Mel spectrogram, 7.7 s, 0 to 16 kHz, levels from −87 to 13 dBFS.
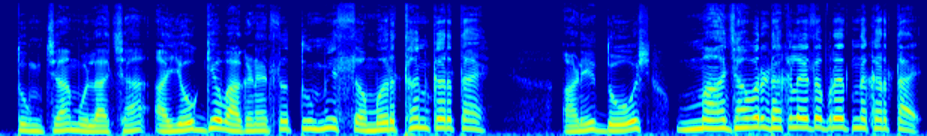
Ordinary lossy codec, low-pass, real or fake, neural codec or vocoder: none; 14.4 kHz; real; none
